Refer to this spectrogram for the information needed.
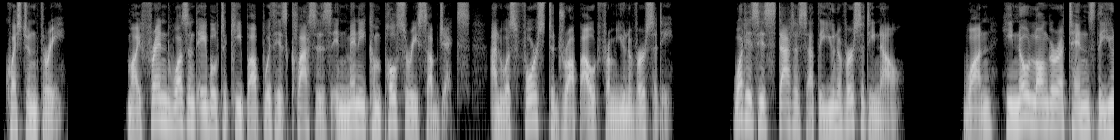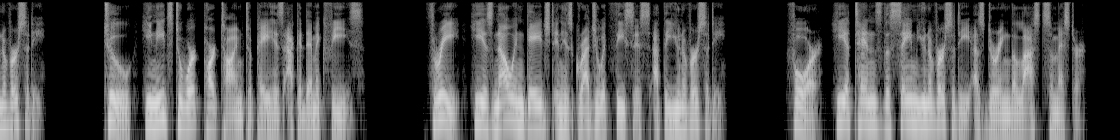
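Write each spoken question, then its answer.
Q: What is his status at the university now?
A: 1: He no longer attends the university.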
